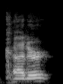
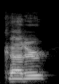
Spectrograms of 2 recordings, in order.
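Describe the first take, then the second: First: The name sounds like the word cutter. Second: The name sounds like the word cutter.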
